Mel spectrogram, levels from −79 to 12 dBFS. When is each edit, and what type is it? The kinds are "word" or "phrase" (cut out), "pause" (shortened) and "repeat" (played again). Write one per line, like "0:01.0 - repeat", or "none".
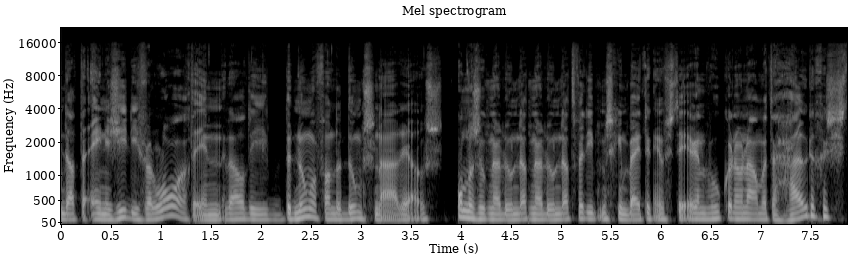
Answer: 0:01.3 - word
0:01.6 - word
0:03.8 - word
0:04.7 - repeat
0:05.9 - word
